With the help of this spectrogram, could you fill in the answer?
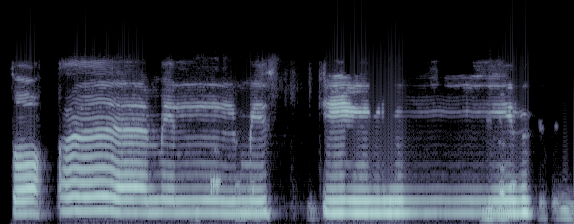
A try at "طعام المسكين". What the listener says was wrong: ஐன அலிஃபினுடைய சட்டத்துக்கு கீழாக உச்சரிக்கிறீங்க. அலிஃப் மாதிரி அல்ல, அலிஃபினுடைய கீழால் ஐனை உச்சரிக்கிறீங்க. ஐன் என்ன செய்யணும்? முன்னால வர எழுத்தோட சேர்ந்து வரணும். ரெண்டு மாதிரி உச்சரிச்சு வரும். மாதிரி மோதி பாருங்க, ரெண்டு மாதிரி.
